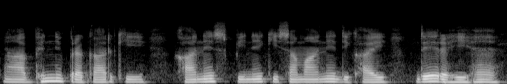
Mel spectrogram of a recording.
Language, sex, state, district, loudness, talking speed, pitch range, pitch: Hindi, male, Jharkhand, Ranchi, -16 LUFS, 140 wpm, 110-125 Hz, 115 Hz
